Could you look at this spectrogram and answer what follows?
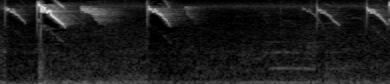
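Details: Oriental white-eye female in breeding condition: a few loud, high, thin downward-slurred chirps, one notably strong, separated by a short silence. The call is said to rouse males into singing.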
